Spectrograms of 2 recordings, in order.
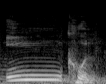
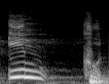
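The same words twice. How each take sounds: First: "In kul" with the n held nasally into the k; high, held hum in "In kul", tongue ready for k; hidden noon. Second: "in kul" with a plain, unhidden n; clearly pronounced noon. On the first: Teacher showing what you say, "In kul" with hidden noon. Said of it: "you say what?". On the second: Teacher showing what not to say, "in kul" with clear noon. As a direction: finish the n of "in kul" before the k. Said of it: "So instead of saying". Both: Shown as a demonstration.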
